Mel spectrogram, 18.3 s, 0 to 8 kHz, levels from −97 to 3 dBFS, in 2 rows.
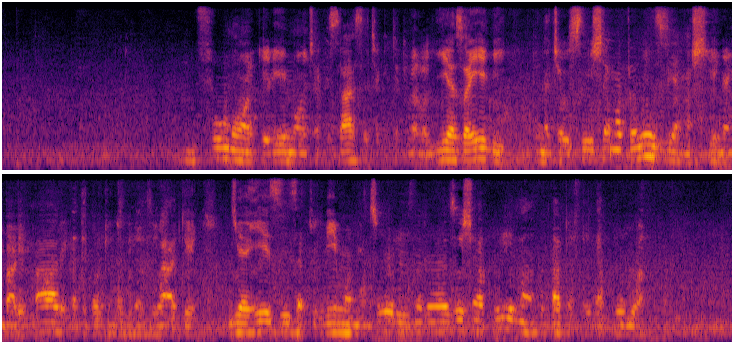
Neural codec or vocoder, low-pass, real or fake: codec, 44.1 kHz, 3.4 kbps, Pupu-Codec; 7.2 kHz; fake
